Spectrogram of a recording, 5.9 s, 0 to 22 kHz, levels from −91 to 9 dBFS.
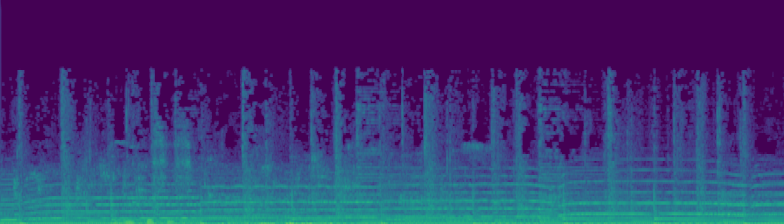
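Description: No technical faults are audible.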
